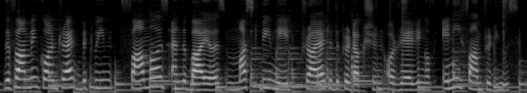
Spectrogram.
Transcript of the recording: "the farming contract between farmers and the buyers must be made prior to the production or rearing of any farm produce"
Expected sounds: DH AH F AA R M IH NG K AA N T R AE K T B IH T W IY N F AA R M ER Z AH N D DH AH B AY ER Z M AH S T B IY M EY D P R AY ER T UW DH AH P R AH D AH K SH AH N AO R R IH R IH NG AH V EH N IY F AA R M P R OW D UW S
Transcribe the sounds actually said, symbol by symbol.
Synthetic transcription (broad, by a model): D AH F AA R M IH NG K AA N T R AE K T B IH T W IY N F AA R M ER Z AH N D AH B AY ER Z M AH S T B IY M EY D P R AY ER T UW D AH P R AH D AH K SH AH N AO R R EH R IH NG AH V EH N IY F AA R M P R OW D UW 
